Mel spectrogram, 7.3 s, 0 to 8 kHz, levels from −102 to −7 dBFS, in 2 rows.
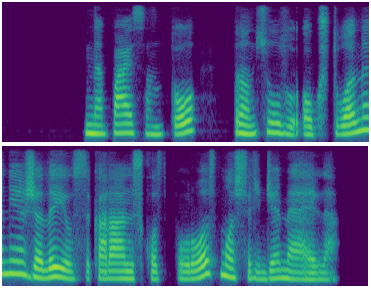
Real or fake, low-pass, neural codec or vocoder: fake; 7.2 kHz; codec, 16 kHz, 0.5 kbps, FunCodec, trained on Chinese and English, 25 frames a second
